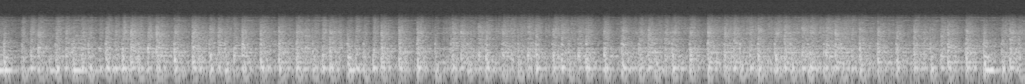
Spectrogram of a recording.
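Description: Jazz drum kit played as a solo: a fast, unbroken run of strokes on snare, tom-toms and bass drum, the drums ringing under the hits.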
